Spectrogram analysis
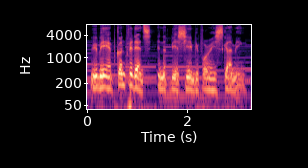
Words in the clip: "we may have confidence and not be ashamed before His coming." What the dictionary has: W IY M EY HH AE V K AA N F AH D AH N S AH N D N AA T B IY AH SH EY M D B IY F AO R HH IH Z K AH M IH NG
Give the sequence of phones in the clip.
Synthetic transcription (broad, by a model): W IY M EY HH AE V K AA N F AH D AH N S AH N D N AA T B IY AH S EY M B IY F AO R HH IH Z K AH M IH NG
